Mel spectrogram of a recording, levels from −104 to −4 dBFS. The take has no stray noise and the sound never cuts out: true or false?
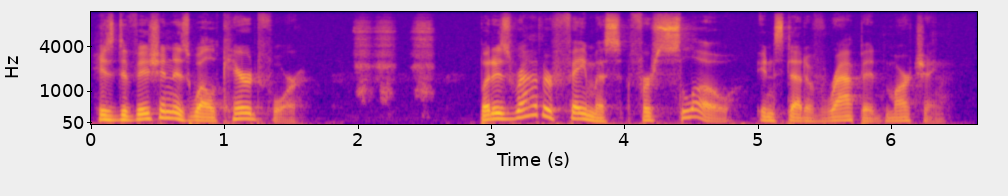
false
